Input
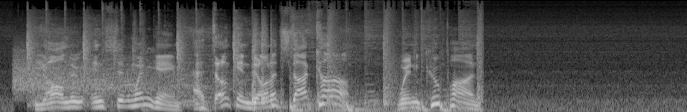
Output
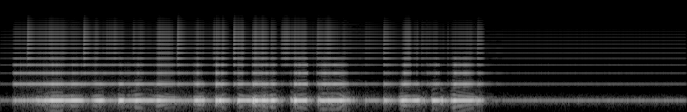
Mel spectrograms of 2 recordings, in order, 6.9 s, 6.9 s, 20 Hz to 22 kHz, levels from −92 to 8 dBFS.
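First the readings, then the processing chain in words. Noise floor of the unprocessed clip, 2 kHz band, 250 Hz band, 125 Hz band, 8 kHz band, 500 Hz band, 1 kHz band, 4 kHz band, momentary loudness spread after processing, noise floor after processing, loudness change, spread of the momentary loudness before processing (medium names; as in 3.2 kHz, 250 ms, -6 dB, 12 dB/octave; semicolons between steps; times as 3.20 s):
-48 dBFS, -6.5 dB, +1.5 dB, under -25 dB, -12.0 dB, -1.0 dB, -5.0 dB, -11.0 dB, 8 LU, -52 dBFS, -2.0 dB, 7 LU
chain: hum notches 60/120/180/240 Hz; vocoder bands 4, square 340 Hz; speakerphone echo 190 ms, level -22 dB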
